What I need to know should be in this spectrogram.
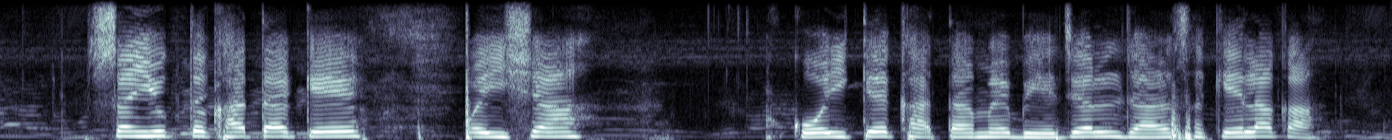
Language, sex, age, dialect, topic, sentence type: Bhojpuri, female, 18-24, Western, banking, question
